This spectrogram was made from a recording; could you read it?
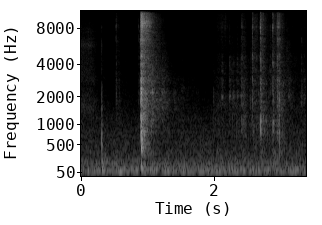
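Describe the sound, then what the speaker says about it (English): A German World War II gun fired once, a single sharp crack that decays quickly, followed by faint clicks and rustling of handling. "It's a German World War II gun. So I am going to be hiding behind here. And shooting it again."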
